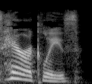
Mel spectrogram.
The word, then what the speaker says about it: Heracles: Yeah, he's Heracles in Greek. – And thank you for pronouncing that properly.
